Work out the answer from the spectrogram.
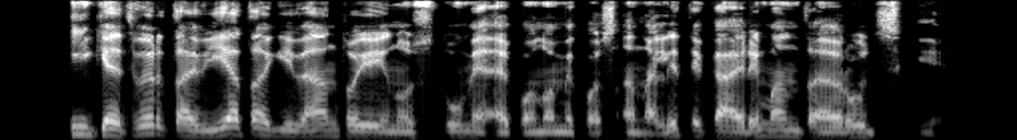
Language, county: Lithuanian, Šiauliai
